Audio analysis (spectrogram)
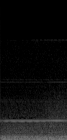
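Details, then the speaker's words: Bridgeport CNC milling machine homing after power-up: smooth motor hum with steady high whine as spindle travels to Z-axis up; normal axis motion. "the Machine goes through a homing operation in homing the spendo goes all the way up this is referred to as the z-axis up"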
